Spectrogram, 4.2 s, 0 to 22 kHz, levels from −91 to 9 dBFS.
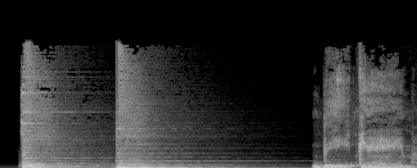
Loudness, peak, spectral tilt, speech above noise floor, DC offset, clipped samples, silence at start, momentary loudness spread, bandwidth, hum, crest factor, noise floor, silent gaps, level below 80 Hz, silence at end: -19 LUFS; -2 dBFS; -5 dB/octave; 33 dB; under 0.1%; under 0.1%; 0.2 s; 19 LU; 17 kHz; none; 18 dB; -51 dBFS; none; -30 dBFS; 0 s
